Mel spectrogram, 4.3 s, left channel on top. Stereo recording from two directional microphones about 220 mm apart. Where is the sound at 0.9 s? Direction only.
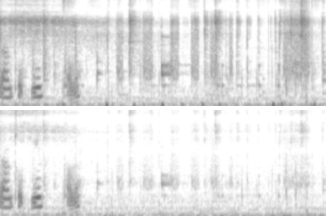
Centre (ahead or behind).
